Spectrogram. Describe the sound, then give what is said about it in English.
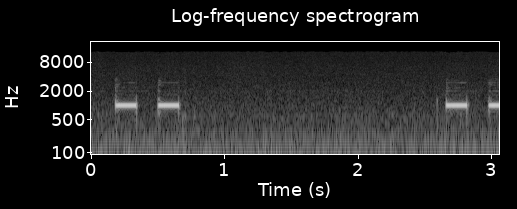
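A phone line ringing, heard through the receiver as a double-burst ringback tone, two short rings, a pause of about two seconds, then two more. Steady, moderately loud, over a faint low hum. “That's weird that it's just ringing.”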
